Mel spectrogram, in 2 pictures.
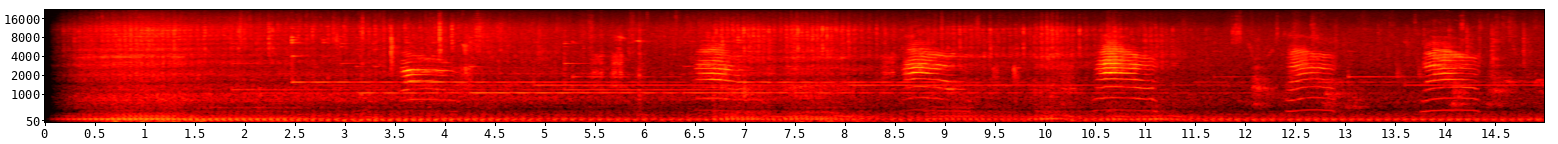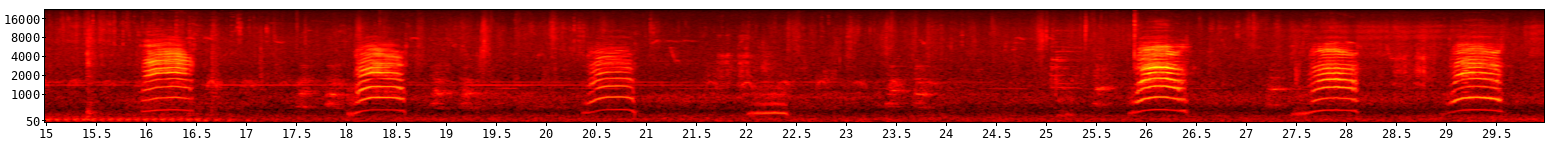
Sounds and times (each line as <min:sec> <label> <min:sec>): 0:00.1 postman passing by on a motorbike 0:18.7
0:00.1 airplane flying overhead 0:29.9
0:00.7 wind chimes ringing 0:23.6
0:00.9 distant dogs barking 0:25.9
0:02.2 birds singing 0:23.9
0:27.1 distant dogs barking 0:27.9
